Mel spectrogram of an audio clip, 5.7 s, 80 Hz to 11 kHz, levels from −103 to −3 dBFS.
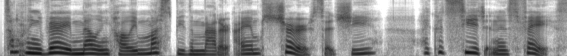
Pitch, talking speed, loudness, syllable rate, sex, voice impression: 240 Hz, 200 wpm, -18 LUFS, 5.1 syllables/s, female, feminine, slightly young, slightly tensed, slightly cute, slightly friendly, slightly lively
